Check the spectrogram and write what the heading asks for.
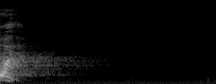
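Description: A man's preaching voice trails off at the end of a phrase, fading out within the first second. Then comes a pause of near silence.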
